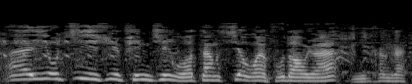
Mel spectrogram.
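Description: A proud old boat builder in his seventies, a doting radio-play grandfather. His voice is bright and carrying, with hearty exclamations. The recording is lo-fi with faint noise behind. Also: sits high, a little slow. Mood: pleased. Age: 70s. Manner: hearty, chuckling, exclaiming old-man talk. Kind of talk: radio drama acting.

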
